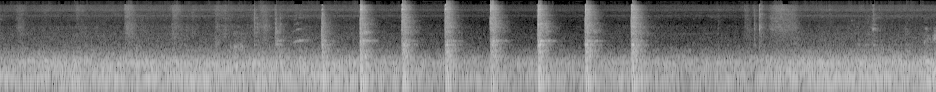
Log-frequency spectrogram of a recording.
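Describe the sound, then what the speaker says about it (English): Hammer forging metal in a shop: a run of about eight sharp, evenly spaced ringing blows over a steady background hum, loud and close. "let's go ahead and continue forging"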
